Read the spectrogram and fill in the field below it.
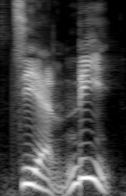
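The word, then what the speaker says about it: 简历: That's jiǎnlì.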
